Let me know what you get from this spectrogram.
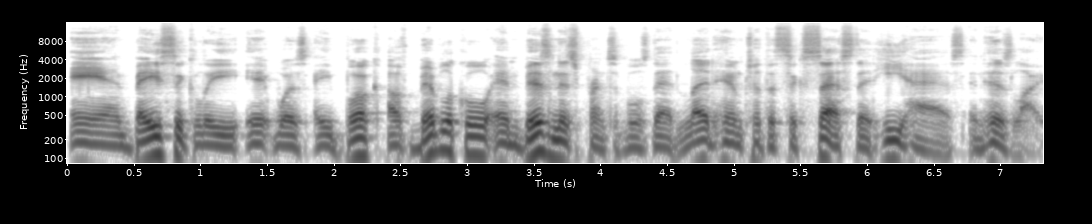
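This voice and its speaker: A man's very deep, low voice with vocal fry, a dark, mellow tone, very wide pitch swings and a moderate pace. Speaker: radio host and voiceover artist. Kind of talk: casual podcast monologue, storytelling. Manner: talkative, casual, animated.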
